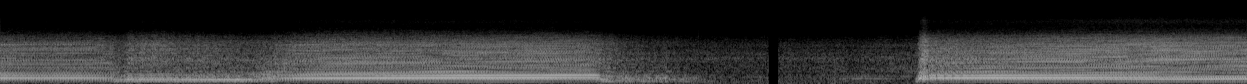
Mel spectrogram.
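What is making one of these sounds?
A race car engine roars loudly at high speed.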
